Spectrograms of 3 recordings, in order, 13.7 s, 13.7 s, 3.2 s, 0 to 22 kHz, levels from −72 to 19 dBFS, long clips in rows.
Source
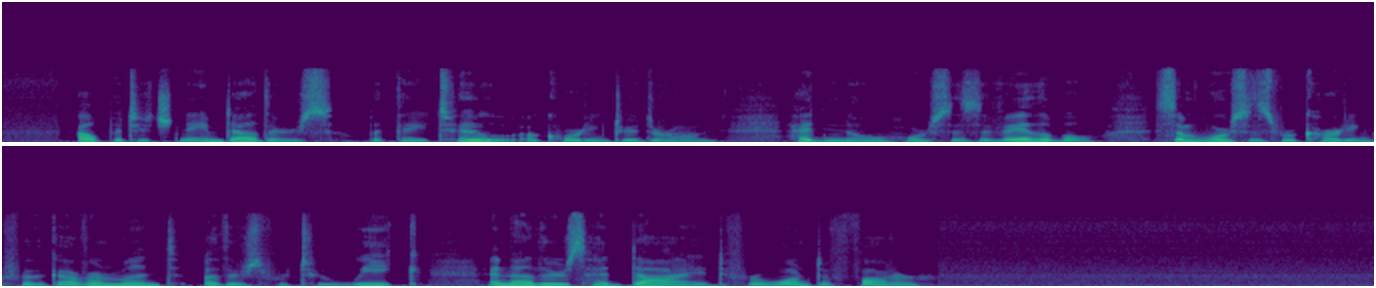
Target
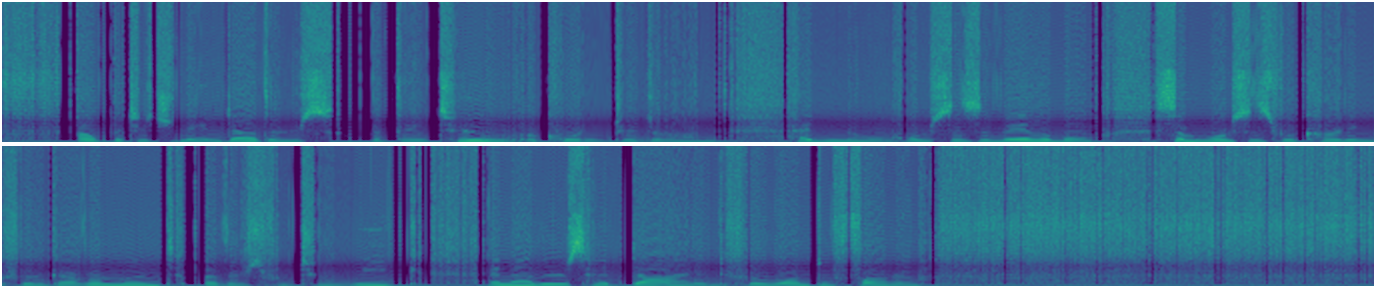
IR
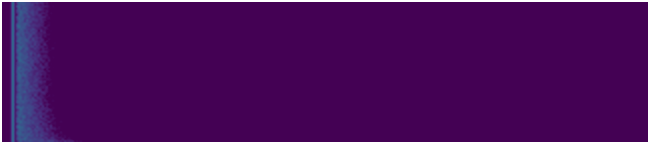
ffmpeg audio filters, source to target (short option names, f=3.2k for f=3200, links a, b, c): -af "aeval=exprs='val(0)+0.5*0.075*sgn(val(0))':c=same,flanger=delay=1.5:depth=2.1:regen=-51:speed=0.18:shape=triangular,aexciter=amount=8.9:drive=6.8:freq=4.7k,volume=-4dB"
